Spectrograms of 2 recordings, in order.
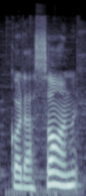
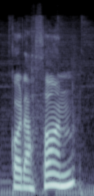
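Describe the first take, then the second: First: The z is pronounced like an s. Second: The z is pronounced like English th. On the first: This is the Latin American pronunciation. "how she said corazón" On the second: This is the pronunciation used in Spain. "instead of corazón"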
